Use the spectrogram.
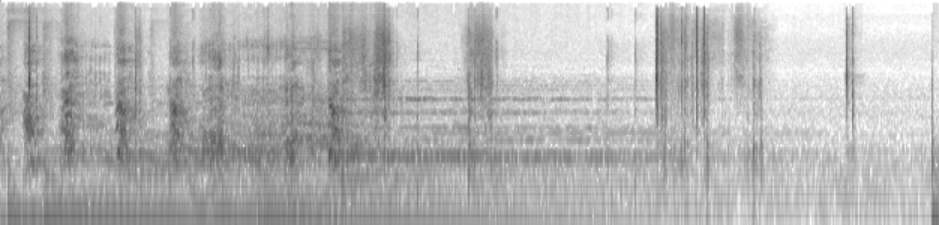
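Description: Dog barking in the Dexter video game, several sharp barks spaced irregularly over a steady low hum and clicking background sounds.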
